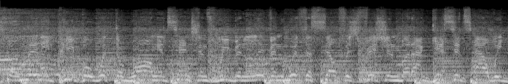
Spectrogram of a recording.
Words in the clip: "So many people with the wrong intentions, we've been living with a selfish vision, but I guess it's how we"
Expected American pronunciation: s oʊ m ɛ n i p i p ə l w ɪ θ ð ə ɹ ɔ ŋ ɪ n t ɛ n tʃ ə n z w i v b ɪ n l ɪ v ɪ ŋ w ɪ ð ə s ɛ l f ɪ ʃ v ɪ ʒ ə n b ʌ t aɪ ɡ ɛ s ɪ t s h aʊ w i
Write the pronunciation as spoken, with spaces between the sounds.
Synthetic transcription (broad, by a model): s oʊ m ɛ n i p i p l w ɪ ð ə ɹ ɔ ŋ ɪ n t ɛ n ʃ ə n z w i v b ɪ n l ɪ v ɪ ŋ w ɪ ð ə s ɛ l f ɪ ʃ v ɪ ʃ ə n b ʌ t aɪ ɡ ɛ s ɪ t s h aʊ w i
